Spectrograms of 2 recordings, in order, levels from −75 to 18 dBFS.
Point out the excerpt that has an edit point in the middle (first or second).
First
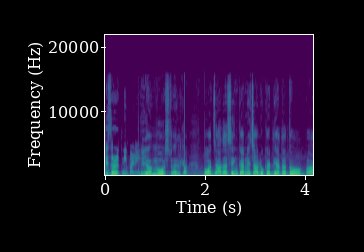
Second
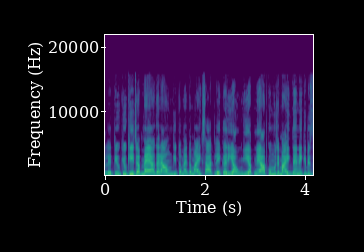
first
